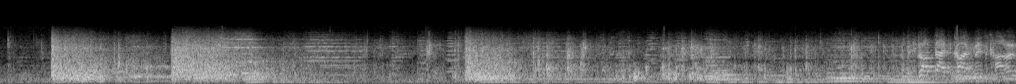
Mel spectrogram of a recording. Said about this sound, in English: Supposed to be a big gunfight.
